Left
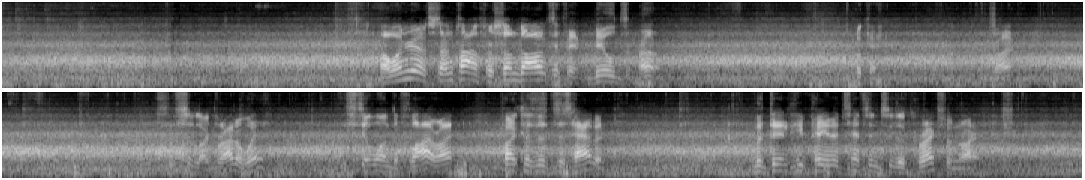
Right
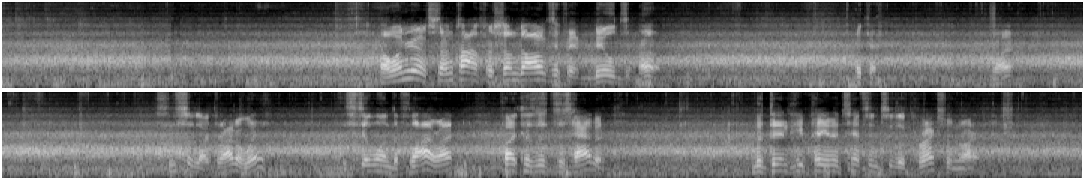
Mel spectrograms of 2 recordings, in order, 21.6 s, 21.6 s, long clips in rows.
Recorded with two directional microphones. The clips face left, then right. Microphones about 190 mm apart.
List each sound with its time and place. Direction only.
3.8 s speech: 25° right (ahead or behind)
4.5 s speech: 10° right (ahead or behind)
5.4 s speech: 25° right (ahead or behind)
12.3 s speech: 45° right (ahead or behind)
13.1 s speech: 30° right (ahead or behind)
14.4 s speech: 45° right (ahead or behind)
16.1 s speech: 30° right (ahead or behind)
18.3 s speech: 35° right (ahead or behind)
